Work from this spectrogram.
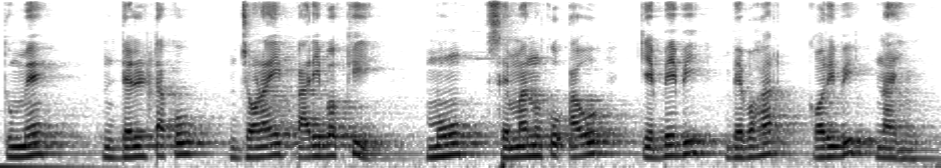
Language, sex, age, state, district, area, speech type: Odia, male, 30-45, Odisha, Khordha, rural, read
